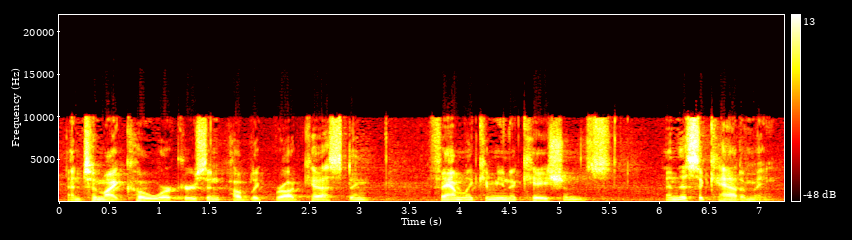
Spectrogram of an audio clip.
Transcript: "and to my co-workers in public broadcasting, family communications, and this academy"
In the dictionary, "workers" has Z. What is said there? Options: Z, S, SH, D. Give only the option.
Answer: Z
